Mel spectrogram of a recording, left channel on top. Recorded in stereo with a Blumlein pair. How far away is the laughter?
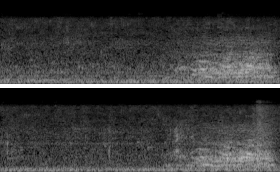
About 3 m.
